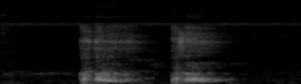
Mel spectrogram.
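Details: Occasional cough in someone with a badly scratchy, tickly throat, the cough coming on and off: two short, dry coughs close together in a quiet room. A brief tickly cough.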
